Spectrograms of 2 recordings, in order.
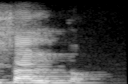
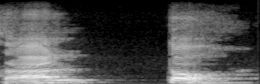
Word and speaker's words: saltó: Si le ponemos así va a decir salto, pero hay que ponerle acento para que diga saltó, porque recuerden que se divide en sílabas, saltó.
